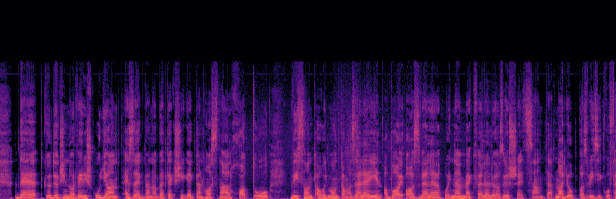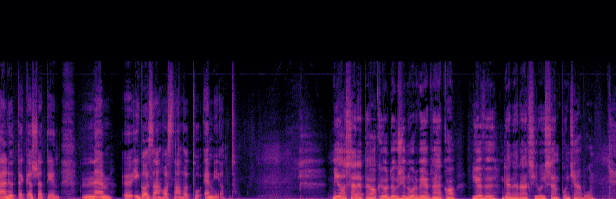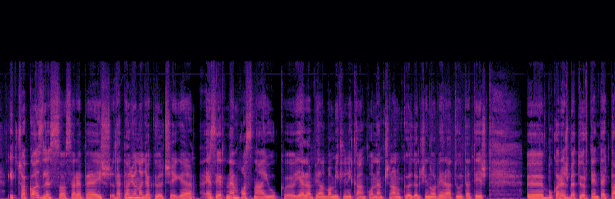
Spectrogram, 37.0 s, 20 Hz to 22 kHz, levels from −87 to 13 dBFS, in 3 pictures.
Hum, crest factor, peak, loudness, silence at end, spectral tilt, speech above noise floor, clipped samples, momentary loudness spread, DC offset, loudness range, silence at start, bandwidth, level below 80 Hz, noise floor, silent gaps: none; 12 dB; -10 dBFS; -23 LUFS; 0 s; -5 dB/octave; 23 dB; under 0.1%; 7 LU; under 0.1%; 3 LU; 0 s; 15.5 kHz; -40 dBFS; -46 dBFS; none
